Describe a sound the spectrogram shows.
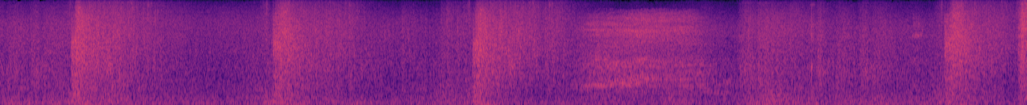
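Heavy weapon blows land with loud thuds.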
